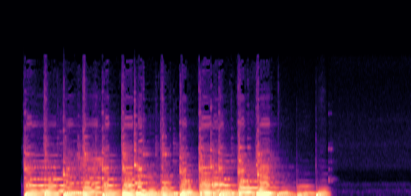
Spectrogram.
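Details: A tinkling music-box lullaby plays in a repeated melody for about five seconds, then stops into silence, with no animal voice.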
